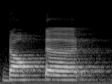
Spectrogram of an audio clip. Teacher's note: औ और आ के बीच की ध्वनि से होता है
